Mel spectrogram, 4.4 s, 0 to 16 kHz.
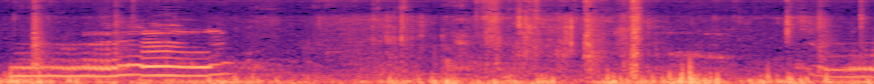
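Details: Cats meowing at Jaromin shortly before midnight on a rainy Christmas Eve 2017 while being handed pierogi with Christmas wafer: a long wavering meow opens, rain and rustling noise follow, then a second meow begins at the end.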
